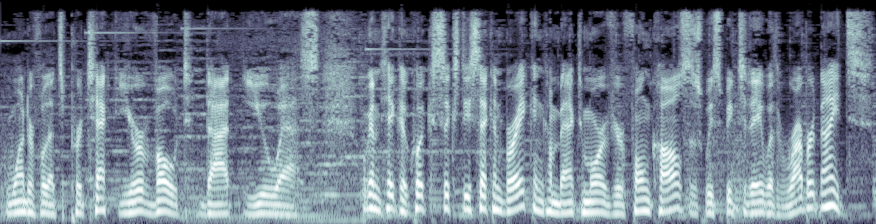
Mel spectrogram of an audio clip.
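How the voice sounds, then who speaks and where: A man hosting a call-in talk radio show, speaking with smooth radio host delivery as he takes callers and points listeners to information. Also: mid-range voice, expressive, normal speed, faint music behind.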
